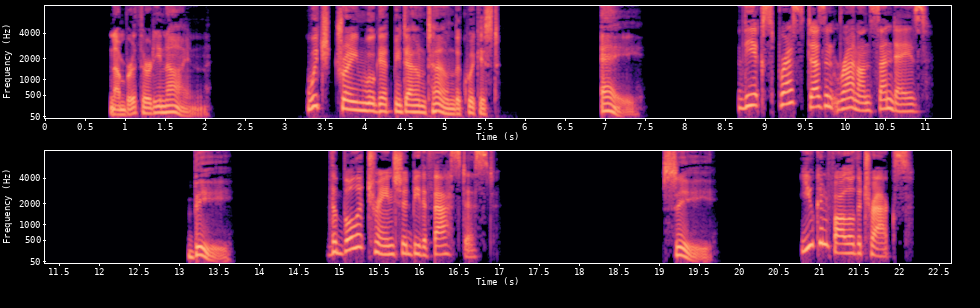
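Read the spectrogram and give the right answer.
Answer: B: The bullet train should be the fastest.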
